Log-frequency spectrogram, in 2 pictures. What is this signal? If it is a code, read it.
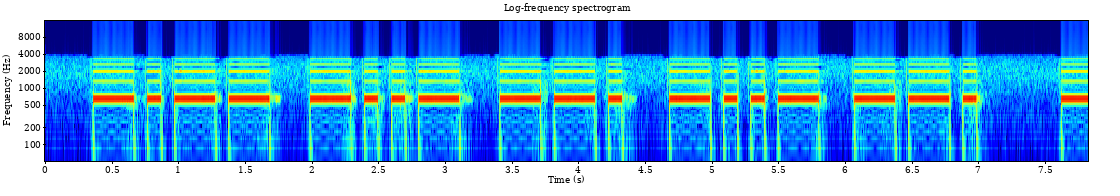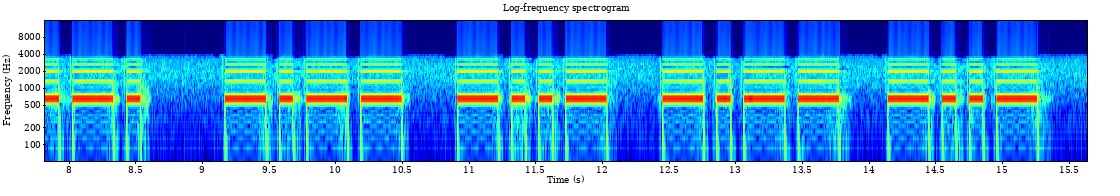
Morse code, heard as a keyed tone, about 12 wpm, 660 Hz. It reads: YXGXGGYXYX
